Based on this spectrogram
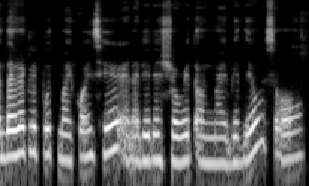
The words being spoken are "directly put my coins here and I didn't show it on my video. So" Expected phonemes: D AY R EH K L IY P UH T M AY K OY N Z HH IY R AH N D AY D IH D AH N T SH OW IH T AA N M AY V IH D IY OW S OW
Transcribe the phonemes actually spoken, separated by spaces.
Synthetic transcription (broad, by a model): D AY R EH K L IY P UH T M AY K OY N S HH IY R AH N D AY D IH D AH N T SH OW IH T AA N M AY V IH D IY OW S OW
